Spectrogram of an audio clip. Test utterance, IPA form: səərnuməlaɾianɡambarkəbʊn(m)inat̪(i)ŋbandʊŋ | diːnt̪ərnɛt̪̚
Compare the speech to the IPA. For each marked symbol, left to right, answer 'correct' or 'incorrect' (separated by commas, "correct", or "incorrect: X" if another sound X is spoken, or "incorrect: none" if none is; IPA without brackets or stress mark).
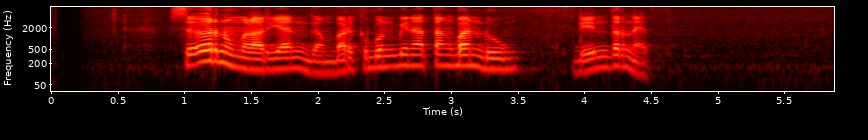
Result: incorrect: b, incorrect: a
